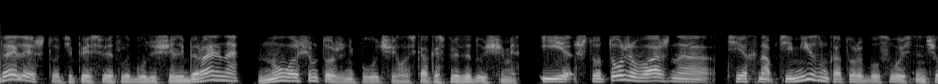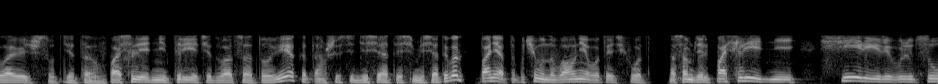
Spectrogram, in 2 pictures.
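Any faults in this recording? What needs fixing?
Nothing in the recording needs fixing. The speech runs through a G.726 ADPCM link at 40 kbit/s, which leaves at most a faint trace of coding noise and passes nothing above 3.8 kHz, as expected for that telephone-band path.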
